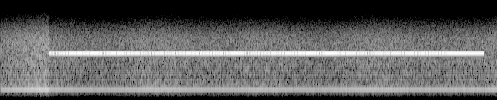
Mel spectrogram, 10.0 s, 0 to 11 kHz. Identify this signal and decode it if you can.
PSK31 (31.25 baud), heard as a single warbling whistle, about 1750 Hz, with a steady whistle near 360 Hz.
